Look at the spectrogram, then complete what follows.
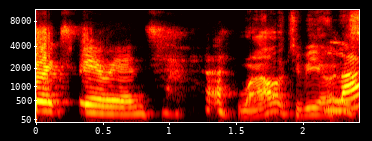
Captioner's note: chuckles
